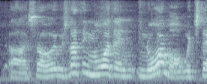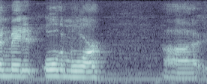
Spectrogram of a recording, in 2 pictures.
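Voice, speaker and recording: A man with an American accent at a high pitch, with lively intonation, a very slow pace, long, frequent pauses and audible room echo. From United States. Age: 60s. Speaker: interviewee. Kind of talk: interview. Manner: halting.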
